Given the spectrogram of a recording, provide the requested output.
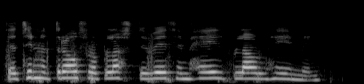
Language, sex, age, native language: Icelandic, female, 11, Icelandic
